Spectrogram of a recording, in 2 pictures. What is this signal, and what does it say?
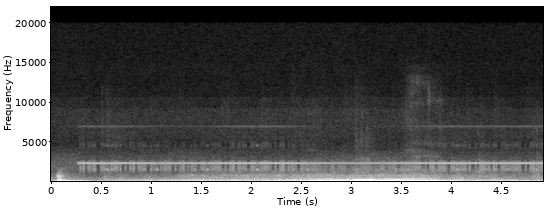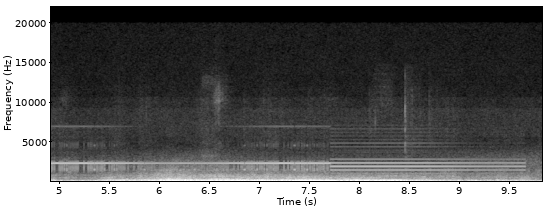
Weather fax (radiofax), 120 lines a minute, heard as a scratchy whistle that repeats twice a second, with radio static and the noise inside a bus.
